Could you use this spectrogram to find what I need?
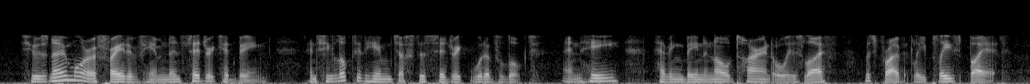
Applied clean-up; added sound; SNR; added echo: none; none; none; none.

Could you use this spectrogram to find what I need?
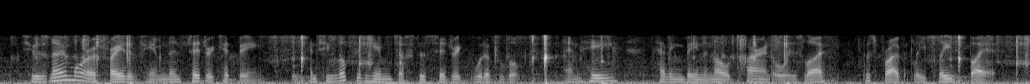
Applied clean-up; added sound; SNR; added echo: none; Chewing, mastication; 3 dB; none.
